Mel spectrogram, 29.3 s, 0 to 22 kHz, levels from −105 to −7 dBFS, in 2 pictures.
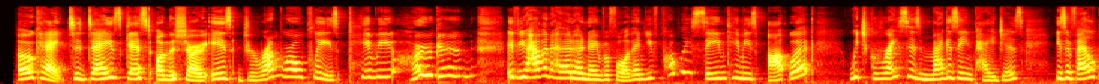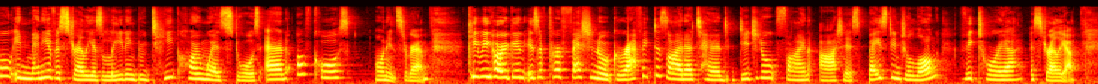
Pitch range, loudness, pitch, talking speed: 215-315 Hz, -19 LUFS, 260 Hz, 120 wpm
